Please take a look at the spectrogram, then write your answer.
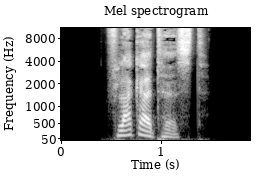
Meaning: inflection of flackern: 1. second-person singular preterite 2. second-person singular subjunctive II
- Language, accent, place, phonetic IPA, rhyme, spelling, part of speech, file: German, Germany, Berlin, [ˈflakɐtəst], -akɐtəst, flackertest, verb, De-flackertest.ogg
